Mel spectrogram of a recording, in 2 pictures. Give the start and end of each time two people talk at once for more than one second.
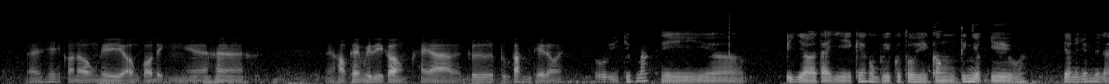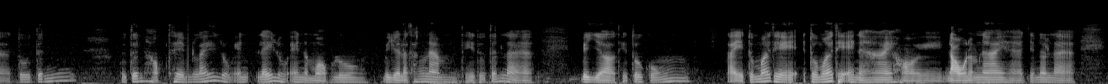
none

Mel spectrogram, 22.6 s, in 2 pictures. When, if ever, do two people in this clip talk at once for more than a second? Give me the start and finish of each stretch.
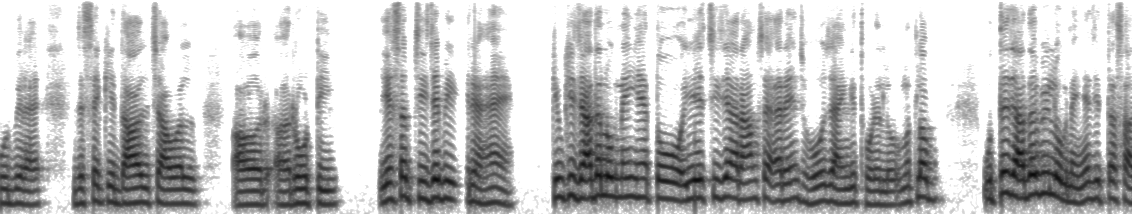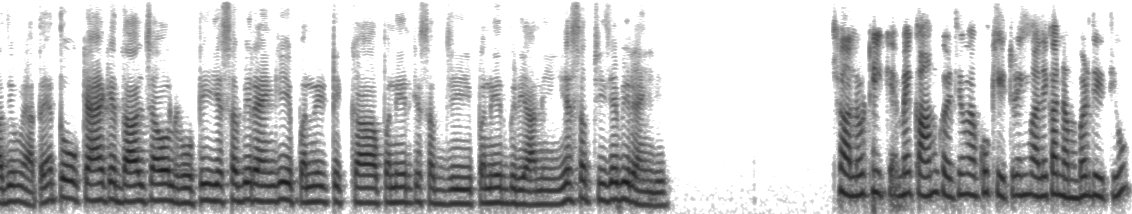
none

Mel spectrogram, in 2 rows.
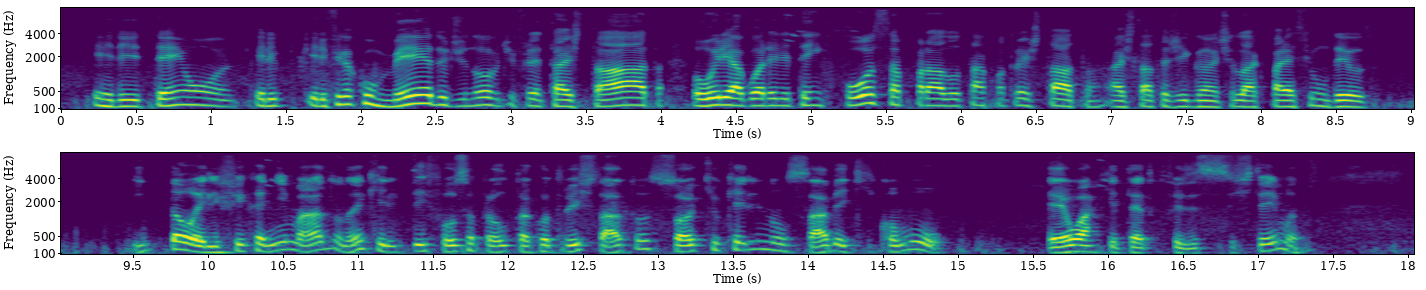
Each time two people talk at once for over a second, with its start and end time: none

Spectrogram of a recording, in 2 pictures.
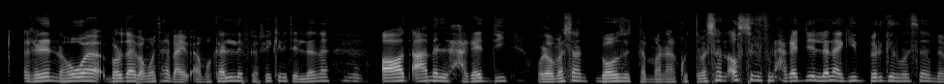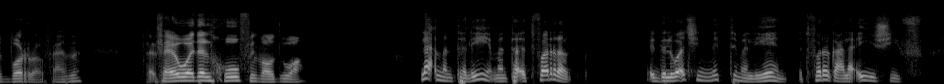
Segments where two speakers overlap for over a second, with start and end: none

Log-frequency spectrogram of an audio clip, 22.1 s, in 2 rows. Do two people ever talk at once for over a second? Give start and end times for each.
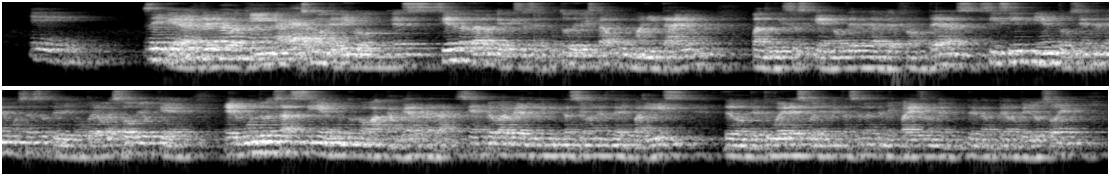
1.4-3.3

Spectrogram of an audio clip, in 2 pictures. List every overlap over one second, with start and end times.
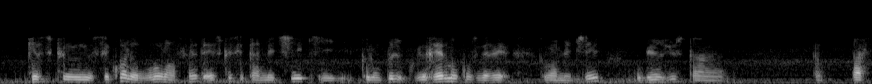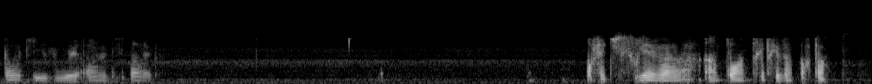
none

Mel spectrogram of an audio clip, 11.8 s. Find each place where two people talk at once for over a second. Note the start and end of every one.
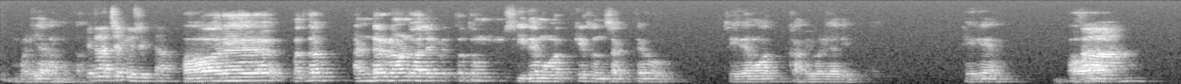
none

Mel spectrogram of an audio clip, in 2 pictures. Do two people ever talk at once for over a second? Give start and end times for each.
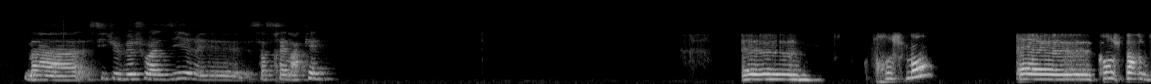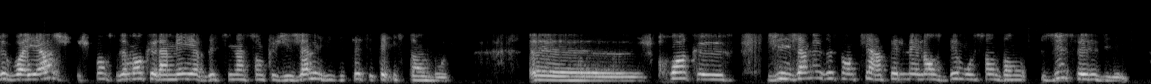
none

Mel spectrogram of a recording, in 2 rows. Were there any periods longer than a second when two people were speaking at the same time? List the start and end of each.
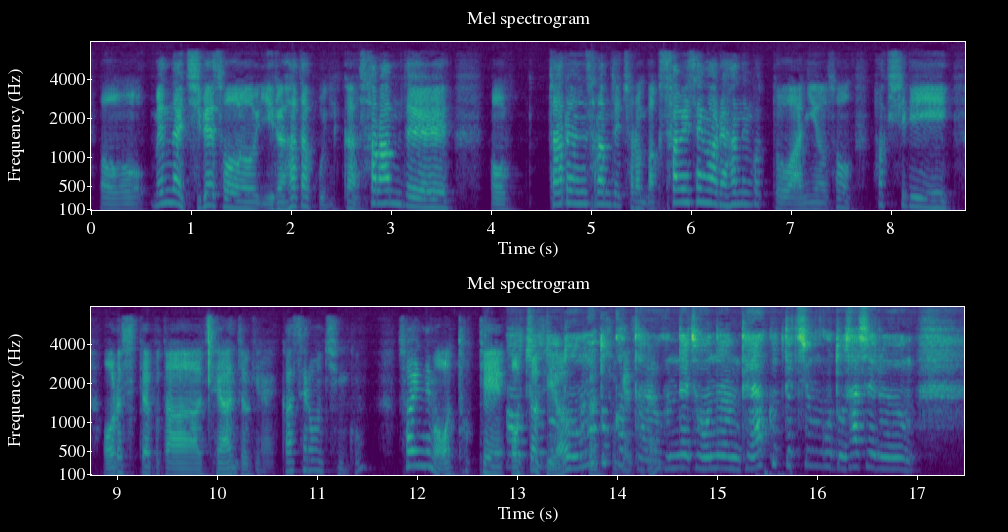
13.0-14.4

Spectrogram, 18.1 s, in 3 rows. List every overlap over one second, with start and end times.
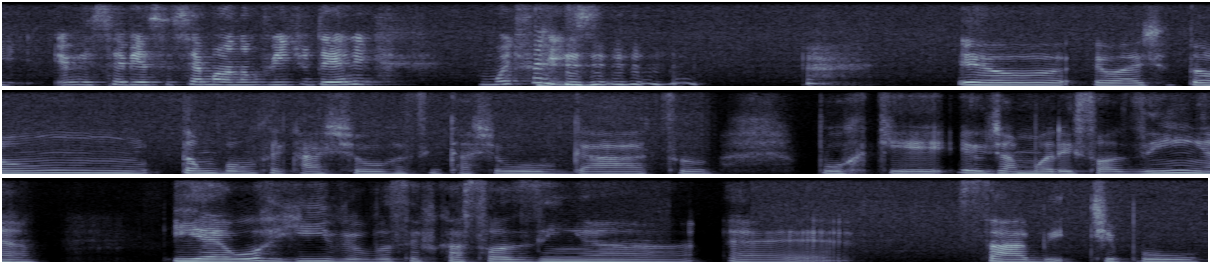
none

